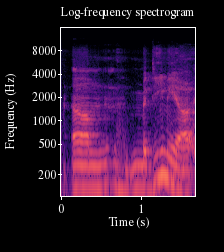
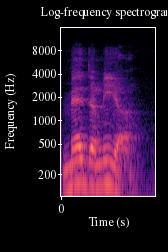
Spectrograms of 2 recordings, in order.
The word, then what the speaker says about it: Medemia: All right, DJ Particle says, Medemia is pronounced with the loud accents on the me and the mi. Medemia. Think of the cadence of the brand name Metamucil as a mnemonic.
